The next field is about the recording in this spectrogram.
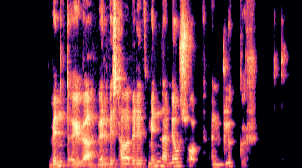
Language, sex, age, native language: Icelandic, male, 20-29, Icelandic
